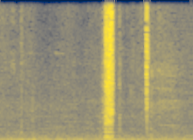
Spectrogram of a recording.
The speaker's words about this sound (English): That's off. Turn that off. Turn the engine off.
